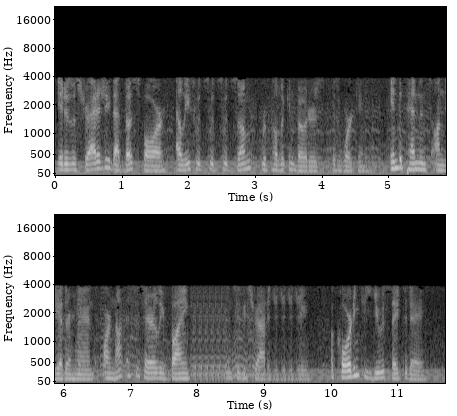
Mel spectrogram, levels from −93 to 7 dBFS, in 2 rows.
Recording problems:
high frequencies cut off; severe; nothing above 4 kHz
garbled, watery; slightly
electrical hum; noticeable; throughout; 60 Hz, 15 dB below the speech
hiss; faint; throughout; 30 dB below the speech
audio stuttering; at 2 s, at 8 s and at 9 s

